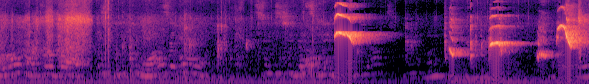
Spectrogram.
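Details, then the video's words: Low murmuring voices come first, then a chopi blackbird breaks in with a few loud downslurred whistles and squawky notes in the closing seconds, Baianinho-style song. "BAIANINHO PÁSSARO PRETO SHOW"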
